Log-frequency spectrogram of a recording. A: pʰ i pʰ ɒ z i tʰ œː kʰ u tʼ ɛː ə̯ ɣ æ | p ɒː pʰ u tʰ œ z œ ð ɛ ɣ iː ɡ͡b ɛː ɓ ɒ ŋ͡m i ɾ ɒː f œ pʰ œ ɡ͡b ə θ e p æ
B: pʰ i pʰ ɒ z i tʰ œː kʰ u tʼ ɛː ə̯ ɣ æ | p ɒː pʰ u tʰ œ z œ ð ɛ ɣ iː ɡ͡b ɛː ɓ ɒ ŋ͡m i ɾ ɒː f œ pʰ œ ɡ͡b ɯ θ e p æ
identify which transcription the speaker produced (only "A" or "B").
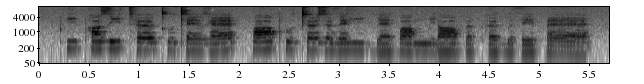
A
